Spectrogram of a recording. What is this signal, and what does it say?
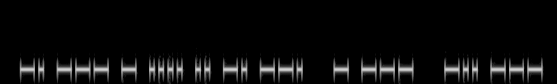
Morse code, heard as a keyed tone, about 30 wpm, 700 Hz. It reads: NOTHING TO DO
